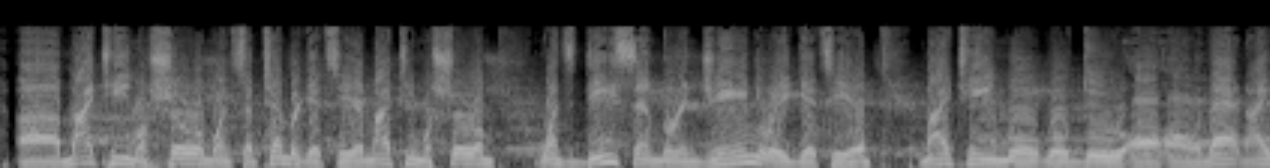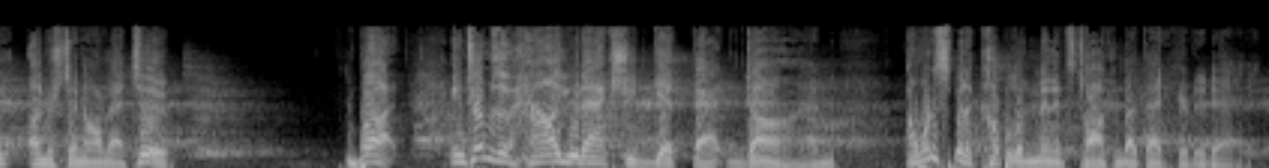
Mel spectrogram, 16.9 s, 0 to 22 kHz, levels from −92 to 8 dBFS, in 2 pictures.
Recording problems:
distortion; heavy; 18% of the sound clipped
echo of what is said; noticeable; throughout; 330 ms later, 15 dB below the speech
garbled, watery; slightly; nothing above 11 kHz

